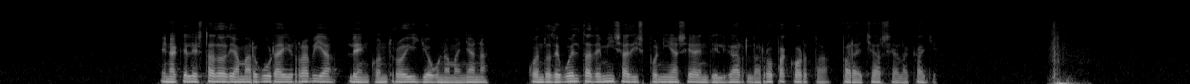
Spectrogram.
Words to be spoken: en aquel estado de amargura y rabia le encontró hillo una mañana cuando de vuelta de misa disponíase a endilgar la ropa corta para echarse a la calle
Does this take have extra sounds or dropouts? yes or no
yes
